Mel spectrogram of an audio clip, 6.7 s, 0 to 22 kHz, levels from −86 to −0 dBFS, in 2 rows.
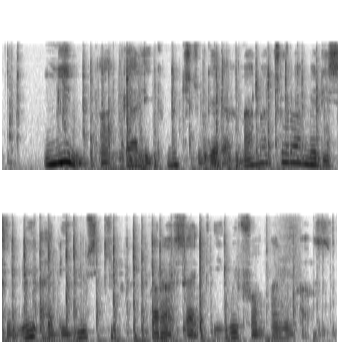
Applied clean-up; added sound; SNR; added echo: none; Computer keyboard; 8 dB; none.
